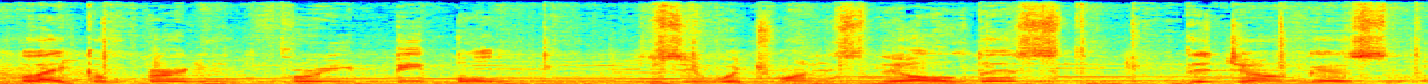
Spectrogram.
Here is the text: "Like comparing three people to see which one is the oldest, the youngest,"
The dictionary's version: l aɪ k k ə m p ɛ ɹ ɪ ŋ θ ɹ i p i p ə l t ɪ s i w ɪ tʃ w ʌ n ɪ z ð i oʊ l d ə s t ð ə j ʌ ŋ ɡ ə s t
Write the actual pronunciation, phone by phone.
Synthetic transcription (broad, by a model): l aɪ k k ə p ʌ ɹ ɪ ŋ f ɹ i p i p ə l t ɪ s i w ɪ tʃ w ʌ n ɪ z ð i oʊ l d ə s t ð ə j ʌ ŋ ɡ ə s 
